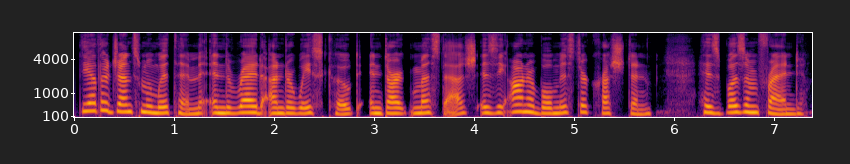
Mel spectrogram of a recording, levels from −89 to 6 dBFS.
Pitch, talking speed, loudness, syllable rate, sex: 230 Hz, 170 wpm, -17 LUFS, 5.0 syllables/s, female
